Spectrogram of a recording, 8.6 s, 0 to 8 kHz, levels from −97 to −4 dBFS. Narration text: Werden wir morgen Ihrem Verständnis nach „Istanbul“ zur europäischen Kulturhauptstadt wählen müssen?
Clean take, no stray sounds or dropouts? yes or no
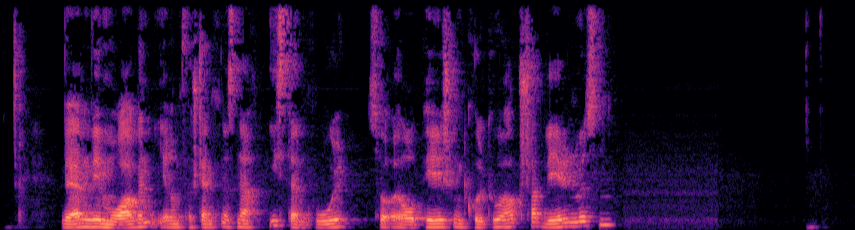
yes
